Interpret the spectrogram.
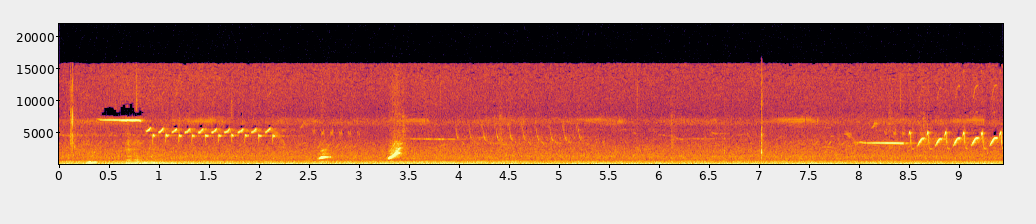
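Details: A distant male Northern Bobwhite whistles its clear two-part call, a short note then a loud sharply rising one, likely to attract a female. Recorded on a spring morning, 26 April 2019, at a ranch in Ona, Florida. Thin high chips from other birds and a low rumble run throughout.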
